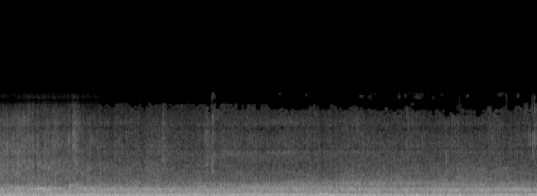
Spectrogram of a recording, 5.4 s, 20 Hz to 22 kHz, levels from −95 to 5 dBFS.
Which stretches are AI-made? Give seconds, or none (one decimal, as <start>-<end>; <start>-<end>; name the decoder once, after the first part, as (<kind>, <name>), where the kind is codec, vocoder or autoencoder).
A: 0.0-1.0 (codec, HILCodec)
